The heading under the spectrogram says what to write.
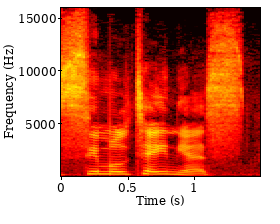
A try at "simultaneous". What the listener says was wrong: You say simul. That U is not pronounced, simul. So you have that, what we call the cluster of consonant sounds, simultaneous. Simultaneous, like we talk of simultaneous attacks. Yes, and you also say spontaneous. Not spontaneous, not simultaneous. Simultaneous, spontaneous.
